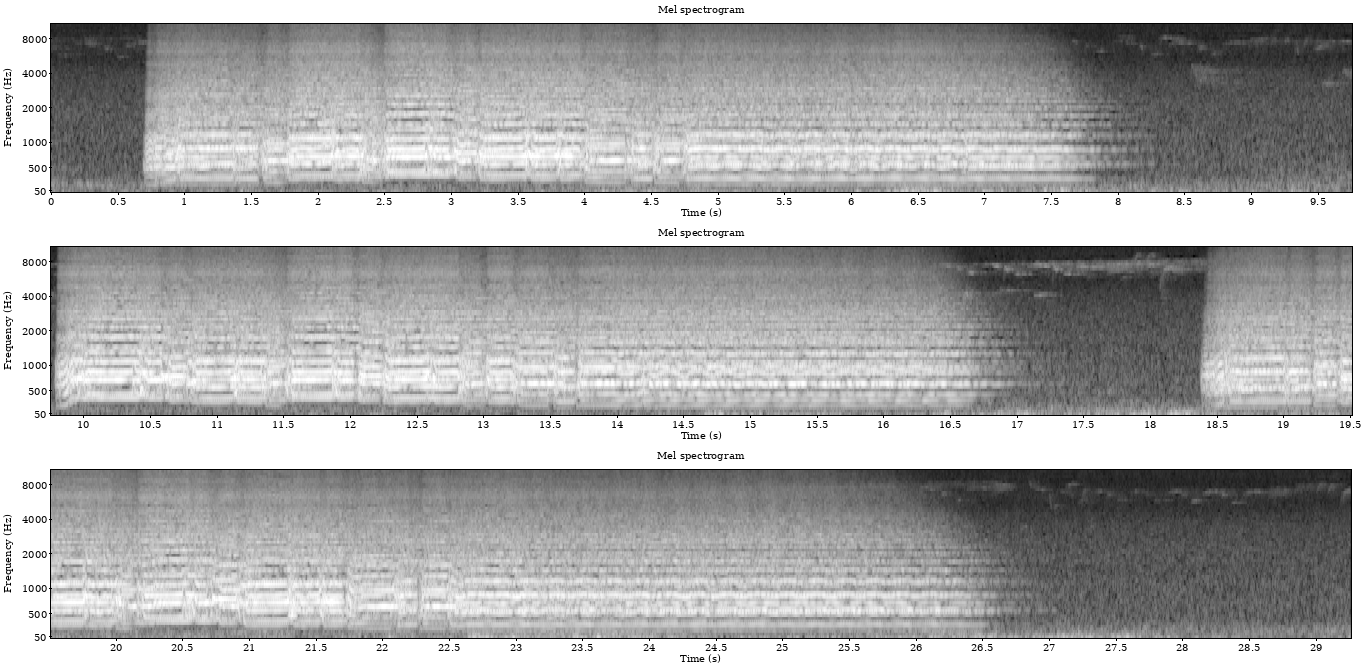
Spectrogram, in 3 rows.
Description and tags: Hunting horn - Duo
Two hunting horns playing duo in the woods. Exterior recording - Mono.
Recorded in 2003.
Hunting, hunt, music, horn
